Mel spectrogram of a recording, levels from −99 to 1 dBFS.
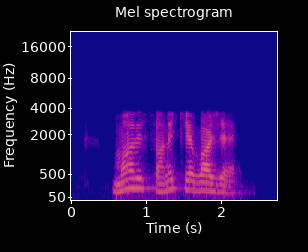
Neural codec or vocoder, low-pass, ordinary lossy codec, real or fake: none; 3.6 kHz; Opus, 16 kbps; real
